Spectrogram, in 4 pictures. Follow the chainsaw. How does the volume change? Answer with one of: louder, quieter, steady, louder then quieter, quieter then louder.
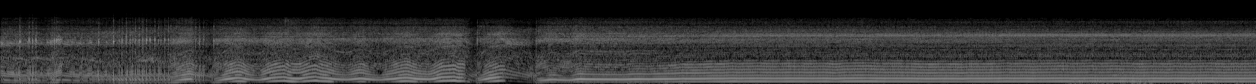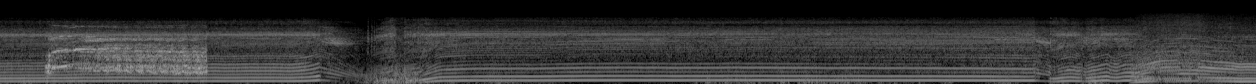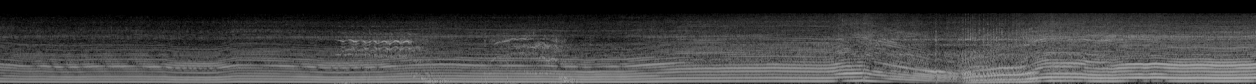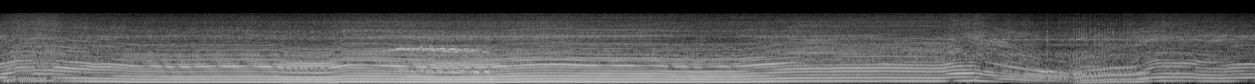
louder.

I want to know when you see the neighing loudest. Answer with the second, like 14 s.
42 s.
